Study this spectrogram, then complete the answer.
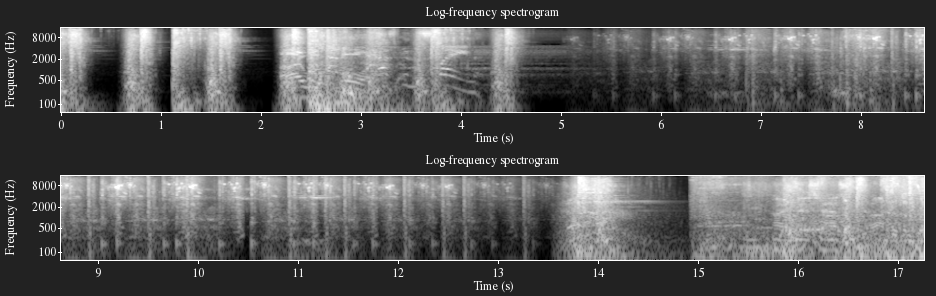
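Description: Spell effects whoosh and crackle in a fast game battle.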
